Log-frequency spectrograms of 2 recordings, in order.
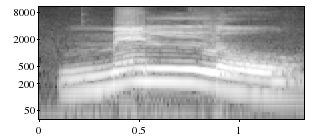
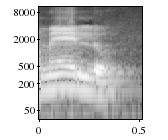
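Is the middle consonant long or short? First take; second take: long; short. First: The middle consonant is held long. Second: The middle consonant is short and single. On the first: The speaker calls it wrong. "No se pronuncia así" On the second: The speaker calls it right. "Se pronuncia melo"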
